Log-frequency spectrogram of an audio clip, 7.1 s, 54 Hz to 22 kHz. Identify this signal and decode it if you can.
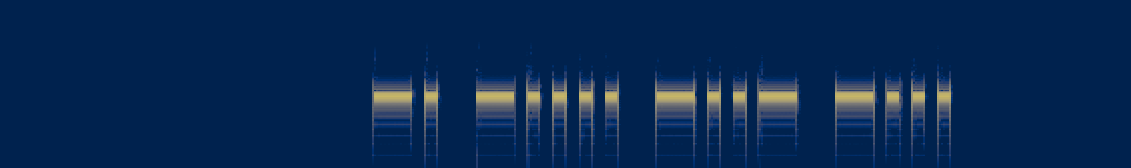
Morse code, heard as a keyed tone, about 15 wpm, 700 Hz. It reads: N6XB
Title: USA Call Signs - 4 Characters - Repeated 2x - 15wpm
